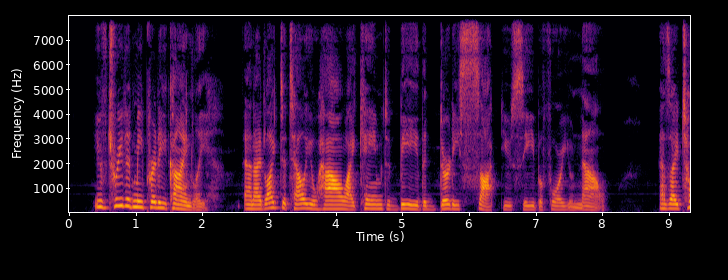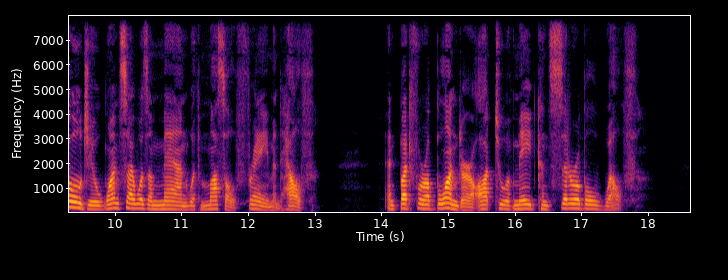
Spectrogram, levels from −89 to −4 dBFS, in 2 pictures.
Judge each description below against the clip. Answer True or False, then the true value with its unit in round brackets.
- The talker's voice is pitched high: False (170 Hz)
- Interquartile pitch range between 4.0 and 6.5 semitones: False (3.4 semitones)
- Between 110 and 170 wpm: True (160 wpm)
